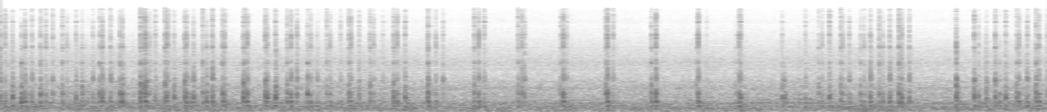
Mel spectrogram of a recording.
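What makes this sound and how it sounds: Long nails tap rapidly on an embossed, green textured glass window pane set in a wooden frame. The result is a dense, irregular stream of short, bright clicks with a light ring, over a steady low background rumble.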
